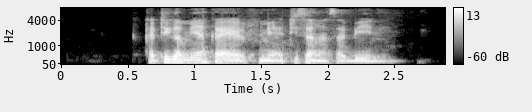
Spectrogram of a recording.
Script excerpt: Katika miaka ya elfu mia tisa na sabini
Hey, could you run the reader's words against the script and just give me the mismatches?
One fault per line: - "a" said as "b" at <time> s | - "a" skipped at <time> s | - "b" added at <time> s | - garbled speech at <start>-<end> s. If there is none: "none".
none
